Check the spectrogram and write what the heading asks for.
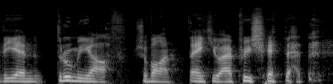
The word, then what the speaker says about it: Siobhan: So, it's just pronounced Siobhan. Yeah, because the the auh gh at the end threw me off. Siobhan, thank you.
